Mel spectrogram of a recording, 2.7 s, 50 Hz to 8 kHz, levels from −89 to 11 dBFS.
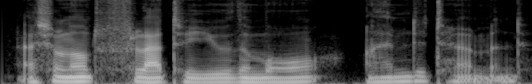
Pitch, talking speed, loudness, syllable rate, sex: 105 Hz, 225 wpm, -22 LUFS, 5.8 syllables/s, male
